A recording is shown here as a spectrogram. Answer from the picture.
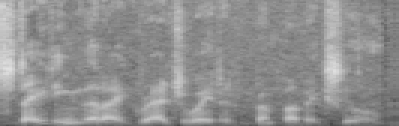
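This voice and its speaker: A man with an American accent talks at a fairly quick pace. Noticeable background noise sits behind him. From US, Connecticut. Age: 90s. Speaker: accordionist and teacher. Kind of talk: interview, life story.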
